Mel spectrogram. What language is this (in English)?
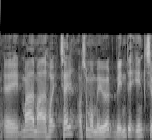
Danish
